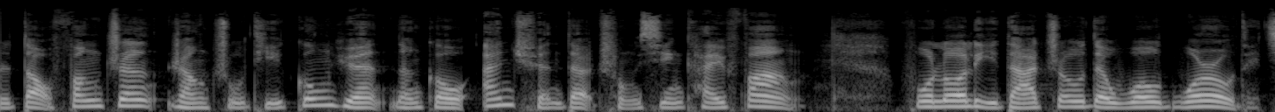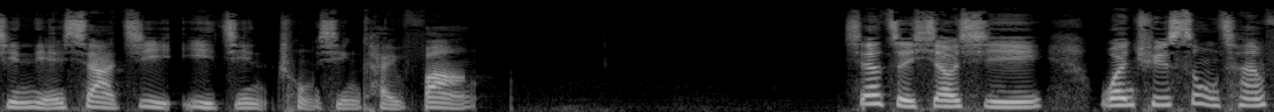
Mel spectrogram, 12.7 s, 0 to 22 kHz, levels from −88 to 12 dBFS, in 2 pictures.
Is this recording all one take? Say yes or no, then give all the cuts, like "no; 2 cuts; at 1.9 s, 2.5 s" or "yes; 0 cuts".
no; 1 cut; at 5.9 s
